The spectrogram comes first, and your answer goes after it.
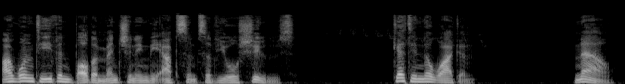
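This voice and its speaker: Male actor as haughty, controlling fantasy knight: lowish voice, very animated delivery. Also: a little slow, slightly rough, no room sound, full character voice. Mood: scolding. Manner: pompous, formal old-fashioned phrasing. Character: domineering, pompous male knight, scornful and controlling. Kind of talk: fantasy audio drama acting.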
